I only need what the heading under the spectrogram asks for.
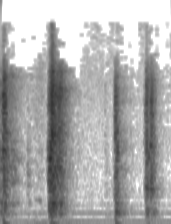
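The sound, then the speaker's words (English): An airtight door being opened gives off a few mechanical clunks: a loud, full thud early on, followed by two shorter, sharper knocks, all over a faint steady low hum with no voices. “See the door? Airtight. Airtight, yes, indeed. I'll open it.”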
